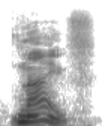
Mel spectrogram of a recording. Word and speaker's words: knife: knife you know in knife k is silent um, and wife husbands are silent uh, sorry, it kind of be it's it's a bit of a uh, sexual.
